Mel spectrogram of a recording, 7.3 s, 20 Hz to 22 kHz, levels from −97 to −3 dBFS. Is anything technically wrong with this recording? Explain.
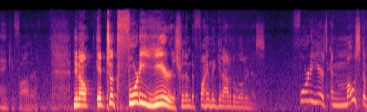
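Yes, the level is pumped by the automatic gain control twice in quick succession. From 1.37 to 1.7 s, automatic gain falling pulls the level down by about 5 dB, and the room noise sinks with the speech, which rules out a talker leaning away. Then from 1.61 to 3.09 s, just before "for them to finally", automatic gain rising lifts everything back by about 4 dB over roughly one and a half seconds. The background swells together with the speech, unlike the natural changes when the talker moves near 0.5 s and 3.5 s.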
